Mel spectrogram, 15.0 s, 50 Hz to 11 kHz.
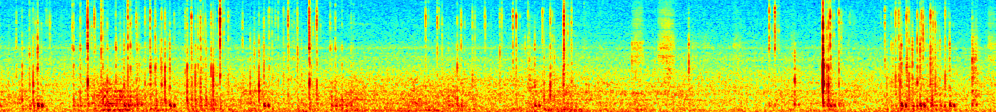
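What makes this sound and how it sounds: Fingertips with short painted nails on both hands type rapidly on the low-profile black plastic keyboard of a 13-inch MacBook Pro, its grey aluminium body resting on a wooden desk. Quiet, sharp, bright key taps come in quick bursts with brief pauses, each click dying away almost instantly.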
